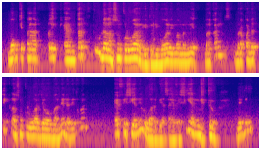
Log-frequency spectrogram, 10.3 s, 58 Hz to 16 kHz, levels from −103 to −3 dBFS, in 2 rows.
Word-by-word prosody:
dan 175 +1 +5
kita 195 0 -2 0.3
klik 205 -1 -1
enter 165 +8 +1
itu 330 -4 -2
udah 205 - +6
langsung 185 +3 +5
keluar 185 -1 +5
gitu 120 0 +1
di 120 - +4
bawah 135 +5 +3
5 140 0 +1
menit, 140 +2 +1 0.2
bahkan 220 - -6
s - - -28
berapa 145 +1 -4
detik 230 +10 -4
langsung 170 0 -2
keluar 150 -2 0
jawabannya 130 +4 0
dan - - -3
itu 135 - -9
kan 305 -1 -15 0.5
efisiennya 190 +4 -2
luar 125 - +1
biasa 110 +1 -6
efisien 175 - -2
gitu. 130 -1 0 0.4
Jadi, 215 - -3
165 Hz, 170 wpm, -17 LUFS, 135-200 Hz, 0.5 s, udah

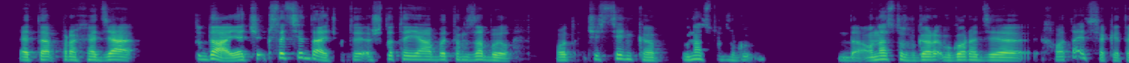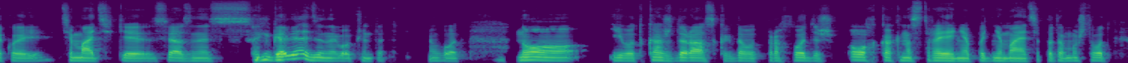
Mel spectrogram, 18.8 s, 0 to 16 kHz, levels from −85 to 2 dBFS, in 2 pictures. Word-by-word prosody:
это, 130 +2 +4
проходя 140 0 +3 0.5
туда, - - +7
я - - +4
чу 375 - -4
кстати, 225 +1 +1
да, 205 -5 +4
кто 145 - -4
что-то 165 0 -3
я 150 -2 +3
об 145 - -3
этом 145 -2 -2
забыл. 130 -7 +1 0.4
Вот 130 0 -2
частенько 155 -7 -4
у 135 - -6
нас 170 -4 -2
тут 135 -2 -18
в 125 - -10
г 140 +3 -10 0.7
Да, - - -5
у 125 - +1
нас 160 +2 +2
тут 150 -6 -4
в - - -9
гор 140 +2 +4
в 120 - -4
городе 130 -3 +2
хватает - - -6
всякой - - -7
такой 115 +4 -5
тематики, 110 -1 0
связанной 105 0 -2
с 105 0 -7
говядиной 130 - +3
в - - -2
общем-то, 100 -2 -8 0.3
вот. 105 -2 -6 0.4
Но 125 - +3 0.2
и 115 - -5
вот 110 0 -3
каждый 120 -2 0
раз, 115 -3 +2
когда 105 0 -5
вот 105 0 -6
проходишь, 110 -2 -4
ох, 130 -2 +1
как 120 0 -2
настроение 110 -2 +2
поднимается! 105 -1 -1
Потому 110 +1 -4
что, 120 - -8
вот 115 - -1
120 Hz, 170 wpm, -26 LUFS, 110-140 Hz, 0.7 s, туда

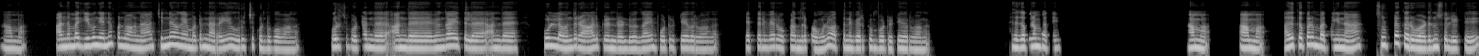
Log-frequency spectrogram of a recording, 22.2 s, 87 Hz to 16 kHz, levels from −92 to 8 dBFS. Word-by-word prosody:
ஆமா. 180 -2 -2 0.6
அந்த 215 +1 +3
மாரி 240 -1 +2
இவுங்க 250 +2 +4
என்ன 255 - +4
பண்ணுவாங்கன்னா, 205 -5 +1 0.2
சின்ன 230 +2 +4
வெங்காயம் 230 -5 +2
மட்டும் 215 +2 0
நெறைய 185 +3 -1
உரிச்சு 200 +2 -4
கொண்டு 180 -2 -2
போவாங்க. 165 -1 -3 0.6
உறிச்சு 215 +1 -2
போட்டு, 190 +1 -4
அந்த 200 -2 +1 0.3
அந்த 195 -1 +3 0.4
வெங்காயத்தில 210 -1 +1 0.3
அந்த 195 -1 0 0.6
கூழுல 235 -2 +3
வந்து 190 +4 +1
ஒரு 195 - +2
ஆளுக்கு 195 +1 -1
2 185 -1 +1
2 175 0 -1
வெங்காயம் 185 +3 -2
போட்டுக்கிட்டே 190 0 -3
வருவாங்க. 170 -1 -4 0.5
எத்தனை 195 +1 -5
பேர் 205 -1 0
உக்காந்துருக்காங்களோ, 190 +1 -1
அத்தனை 195 -1 -1
பேருக்கும் 190 +1 -1
போட்டுட்டே 185 0 -1
வருவாங்க. 170 -1 -2 1.3
அதுக்கப்பறம் 210 +2 +2
பார்த்தீன் 195 -1 -5 2.0
ஆமா, 195 -3 +3 0.6
ஆமா. 190 -2 +3 0.4
அதுக்கப்பறம் 240 +2 +3
பாத்தீங்கன்னா, 205 -2 +1 0.4
சுட்ட 255 +2 0
கருவாடுன்னு 195 -2 +4
சொல்லிட்டு, 180 -2 0
195 Hz, 120 wpm, -22 LUFS, 185-215 Hz, 2.0 s, இவுங்க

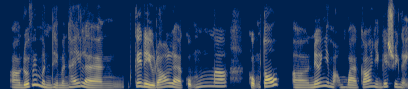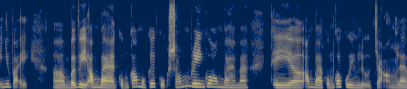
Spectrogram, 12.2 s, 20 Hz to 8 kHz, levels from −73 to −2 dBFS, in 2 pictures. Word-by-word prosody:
Ờ, 215 -1 -1
đối 230 +5 +4
với 435 - -1
mình 260 - -2
thì 205 -1 -4
mình 190 -1 -6
thấy 260 +5 -1
là 195 -10 +2 0.5
cái 310 +1 +3
điều 240 -9 +5
đó 230 +7 +2
là 255 -9 +1
cũng, 285 +11 -6
ơ, 310 0 +2 0.3
cũng - - 0
tốt, 320 +10 +5 0.2
ờ, 205 -1 -2
nếu 245 +7 +1
như 335 0 -4
mà 260 - -3
ông 220 +1 -10
bà 210 -3 +1
có 235 +6 +1
những 275 -4 -6
cái 275 +1 +1
suy 255 - +5
nghĩ 225 0 -5
như 260 +2 -6
vậy. - - -4 0.4
Ờ, 195 -1 -1
bởi 195 +3 +3
vì 235 -3 +5
ông 220 +2 +3
bà 195 -4 +5
cũng 205 - -9
có 275 +4 0
một 255 -4 -3
cái 270 +3 -2
cuộc - - -6
sống 255 +8 +1
riêng 270 -3 +3
của 280 - 0
ông 250 -3 -1
bà 210 -2 -3
mà, 200 0 -3 0.4
thì, 200 -1 +2
ờ, 190 -1 +3
ông 235 - -2
bà 215 -3 +2
cũng 195 0 -8
có 260 - 0
quyền 210 -5 -3
lựa 180 - -6
chọn 195 - -4
là 190 -1 -1
230 Hz, 270 wpm, -24 LUFS, 200-270 Hz, 0.5 s, điều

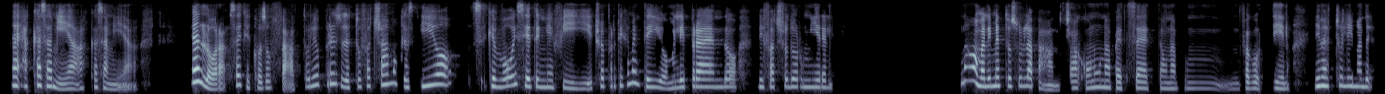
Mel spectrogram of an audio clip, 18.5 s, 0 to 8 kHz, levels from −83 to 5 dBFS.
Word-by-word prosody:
Beh, 280 0 +6
a 265 - +1
casa 280 -2 +4
mia 175 -5 0
a 200 - -6
casa 220 -3 -2
mia. 160 -4 -7 0.7
E 390 - +12
allora 190 - +7
sai 300 - 0
che 220 -6 -7
cosa 200 0 -1
ho - - -5
fatto: 240 - -3
li 265 +4 -2
ho 300 - -3
presi 330 0 -3
e - - +1
ho - - +5
detto: 220 +3 -6
"Facciamo 310 +7 0
che 230 -7 -4
s 220 - -7
io 310 +3 +2
s - - -1
che 255 - +3
voi 255 +7 -1
siete 250 -5 +3
i - - +1
miei 225 -1 -4
figli;" 185 -5 -3
cioè 260 +7 -2
praticamente 280 +3 -3
io 220 -5 -2
me 195 +2 -6
li 230 +2 +1
prendo, 235 - +3 0.3
li 235 -2 -5
faccio 235 +1 -2
dormire, 230 -2 -3
l - - -13 1.7
No, 425 - -4 0.2
me 255 - +8
li 255 0 +3
metto 270 0 +1
sulla 260 0 +3
pancia 150 - -5
con 200 +1 -6
una 225 -1 -3
pezzetta, 195 -1 -4
una 185 -1 -7
mhmm, 185 -3 -19
un - - -18
fagottino, 190 0 -4 0.3
li 260 0 +2
metto 270 +1 0
lì, 265 -1 -2
ma 250 -1 -2
de 235 -1 -6
235 Hz, 190 wpm, -26 LUFS, 195-265 Hz, 1.7 s, E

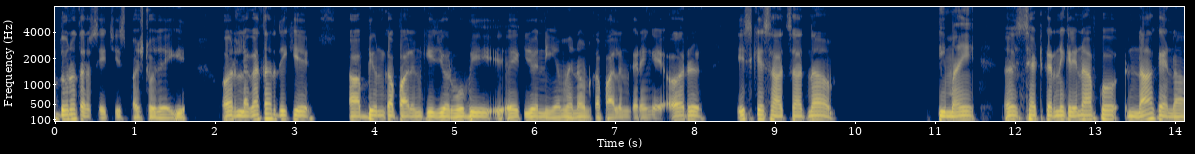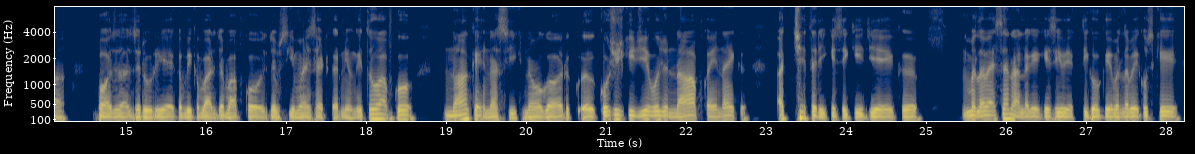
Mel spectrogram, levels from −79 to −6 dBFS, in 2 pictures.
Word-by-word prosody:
दोनों 120 +1 +3
तरफ 95 -4 0
से - - -6
ये 80 - -1
चीज 80 - -5
स्पष्ट 80 -10 -5
हो 80 - +3
जाएगी। 80 +2 +1 0.5
और 105 +1 +3
लगातार 115 +5 +2
देखिए 110 -1 +1 0.5
आप 95 -1 +3
भी 110 +5 +3
उनका 105 -1 +1
पालन 95 0 0
कीजिए 95 -1 +2
और 90 -2 +2
वो 90 +2 +4
भी 95 +2 +3
ए - - -2 0.2
एक - - -3
जो 90 +1 +4
नियम 85 0 0
है 85 - +2
ना 85 0 +1
उनका 85 0 -2
पालन 80 +2 -1
करेंगे 75 +1 -4 0.2
और 105 +1 +2 0.5
इसके 115 +1 +1
साथ-साथ 100 -2 0
ना 105 +1 +3 1.5
सीमाएँ 100 +1 +3 0.4
अ, 105 +2 +4
सेट 110 +1 0
करने 105 0 +2
के 100 - +2
लिए 100 - +3
ना 110 +1 +2
आपको 115 0 +1 0.3
ना 95 +6 +3
कहना 90 -5 +1 0.6
बहुत 90 -2 +3
ज़्यादा 90 0 0
ज़रूरी 85 0 +2
है। 85 -1 0
कभी-कभार 85 0 0
जब 85 0 +2
आपको 85 +1 -1 0.2
जब 85 - +2
सीमाएँ 85 0 0
सेट 80 -1 -3
करनी 80 -1 -3
होंगी 75 +1 -1
तो 125 0 +5
आपको 115 -2 +1 0.5
ना 110 +4 +4
कहना 90 -4 +1
सीखना 85 -1 -3
होगा, 85 +1 +2
और 90 0 -1
अ, 95 +1 0
कोशिश 105 +2 +1
कीजिए 105 0 +1
वो 105 0 +2
जो 105 - +1
ना 90 0 0
आप 105 - -4
कहें 90 0 0
ना 100 +3 -1
एक 105 - -5 0.4
अच्छे 125 +7 +1
तरीके 95 -6 0
से 90 - -1
कीजिए। 90 +1 +1
एक 85 - -7 0.8
मतलब 105 +2 +2
ऐसा 115 +4 0
ना 115 -5 +1
लगे 95 +1 -1
किसी 95 +1 0
व्यक्ति 90 +1 0
को 95 -1 +3
कि 90 0 +1
मतलब 90 +1 +1
एक 95 0 0
उसके 100 +1 0
95 Hz, 185 wpm, -23 LUFS, 85-105 Hz, 1.5 s, तो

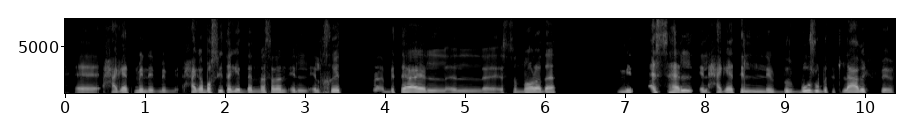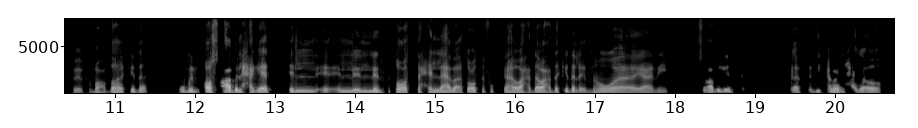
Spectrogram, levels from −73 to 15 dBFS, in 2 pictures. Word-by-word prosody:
آآ، 95 - -4
حاجات 150 +7 -2
من 135 -7 -2
مم 115 -1 -17
حاجة 145 +2 -1
بسيطة 155 +2 +1
جدًا 145 0 0
مثلًا، 150 +4 0
ال 120 -8 -6
الخيط 160 +8 0 0.5
بتاع 135 +5 +4
ال 115 -3 -3
ال 105 -2 -8
الصنّارة 130 +7 0
ده، 140 +3 0 0.8
من 130 -1 -2 0.3
أسهل 170 -1 +2
الحاجات 125 +5 -2
اللي 120 -5 -2
بتبوظ 125 +10 +1
وبتتلعبك 135 +2 +1
في 110 - -4
في 95 -1 -11
في 110 - -25
بعضها 130 +8 0
كده 155 - -4 0.4
ومن 135 +3 0
أصعب 190 -2 +7
الحاجات 155 +7 +4 0.2
ال 140 -2 +1
ال 135 +1 -1
اللي 135 +3 +4
أنت 165 0 -4
تُقعُد 170 0 +3
تحلّها 145 -3 +1
بقى، 125 - +1
تُقعُد 140 +1 +3
تُفُكّها 145 0 -3
واحدة 140 0 +2
واحدة 140 -1 +2
كده، 150 +2 -1
لإن 120 -3 -6
هو 135 +3 0
يعني 110 -3 -2 0.3
صعب 155 +2 0
جدًا. 140 - 0 0.7
ف - - -9 0.2
فدي 150 +4 -8
كمان 160 0 +1
حاجة 145 0 -3
آه. 140 -5 +1
135 Hz, 150 wpm, -23 LUFS, 125-150 Hz, 0.8 s, أصعب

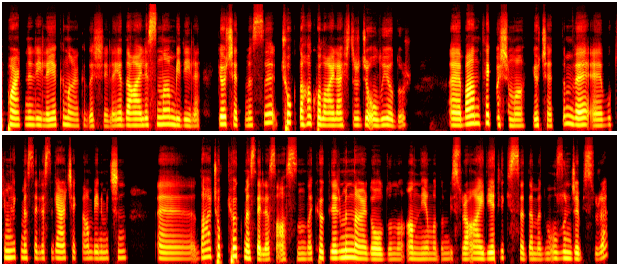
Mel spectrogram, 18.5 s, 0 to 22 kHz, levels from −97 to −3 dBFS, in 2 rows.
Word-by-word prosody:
partneriyle, 200 -1 +1
yakın 200 +3 -1
arkadaşıyla 180 -2 -7
ya 195 +1 -2
da 195 - +6
ailesinden 205 +3 +2
biriyle 185 -3 -3 0.3
göç 225 0 +6
etmesi 200 +7 -2
çok 275 -4 +1
daha 225 +3 +3
kolaylaştırıcı 195 -2 +1
oluyordur. 185 -1 -1 0.6
Eee, 195 -1 +6
ben 240 +3 +7
tek 260 +2 +1
başıma 185 -3 -1
göç 190 0 -2
ettim 225 +7 -5
ve, 205 0 +6
eee, 185 +1 -2
bu 205 - -11
kimlik 210 +1 -2
meselesi 200 -1 -6
gerçekten 195 -1 -3
benim 190 0 -6
için, 200 +1 0 0.5
eee, 175 -1 -4
daha 225 +3 -1
çok 280 +4 -2
kök 260 -3 +3
meselesi 175 -4 +2
aslında. 170 0 -4
Köklerimin 200 +3 +3
nerede 180 -4 +2
olduğunu 160 0 -1
anlayamadım 170 -1 -5
bir 175 - -14
süre, 170 -1 -1
aidiyetlik 180 +3 +1
hissedemedim 170 0 -4
uzunca 185 -1 -1
bir - - -17
süre. 195 +9 -7
190 Hz, 145 wpm, -24 LUFS, 180-205 Hz, 0.6 s, ben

